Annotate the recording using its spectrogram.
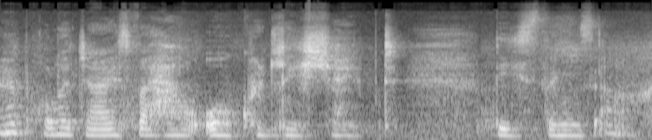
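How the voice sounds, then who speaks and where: A woman speaks with a New Zealand accent and a fairly low pitch. Noticeable background noise runs behind her. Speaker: makeup artist and painter. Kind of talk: casual talk to camera.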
